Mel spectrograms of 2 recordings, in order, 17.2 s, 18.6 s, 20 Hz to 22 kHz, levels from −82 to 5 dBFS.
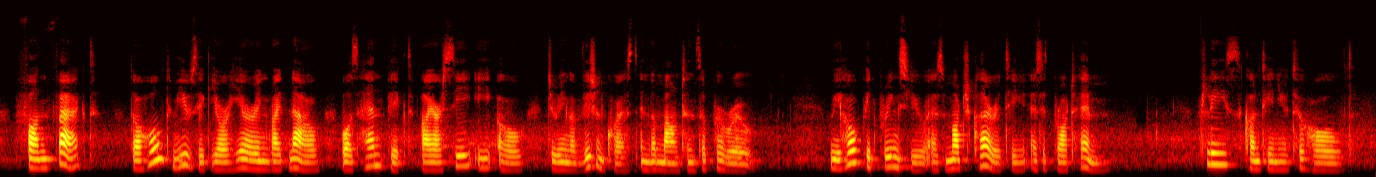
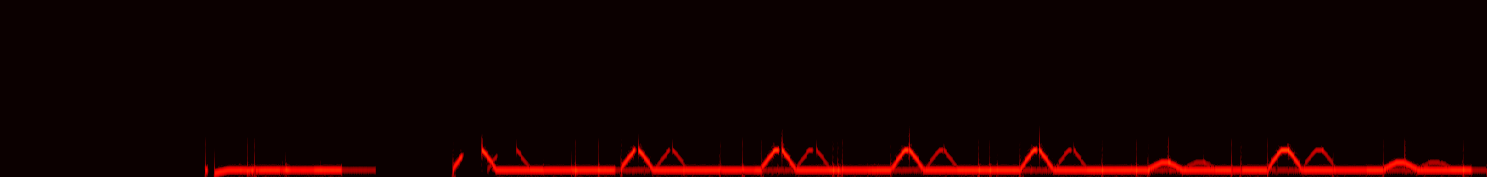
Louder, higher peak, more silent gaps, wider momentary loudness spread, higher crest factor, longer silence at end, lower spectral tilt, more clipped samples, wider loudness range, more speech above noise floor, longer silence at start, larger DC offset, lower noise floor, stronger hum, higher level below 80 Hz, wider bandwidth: first, -24 LUFS vs -51 LUFS; first, 0 dBFS vs -36 dBFS; neither; first, 15 LU vs 5 LU; first, 24 dB vs 14 dB; first, 0.25 s vs 0 s; second, -4.5 dB/octave vs -11 dB/octave; neither; first, 8 LU vs 4 LU; second, 29 dB vs 34 dB; second, 0.25 s vs 2.55 s; neither; second, -53 dBFS vs -84 dBFS; neither; second, under -90 dBFS vs -78 dBFS; about the same, 10.5 kHz vs 11 kHz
